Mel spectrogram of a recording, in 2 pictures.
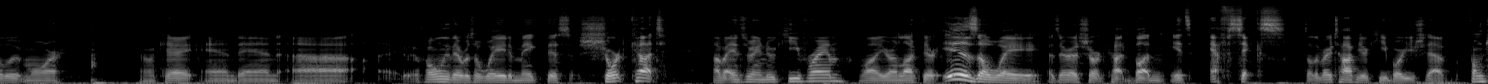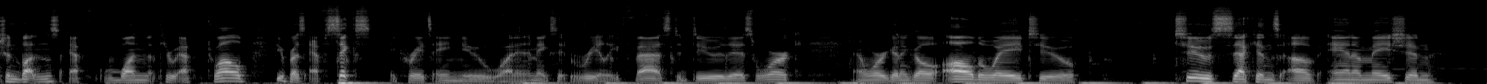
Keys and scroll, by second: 18.2 F6, 20.0 F6, 20.9 F6, 21.4 F6, 22.0 F6, 22.6 F6, 23.2 F6, 23.8 F6, 24.5 F6, 25.0 F6, 25.6 F6, 26.2 F6, 26.8 F6, 27.5 F6, 28.1 F6, 28.8 F6.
